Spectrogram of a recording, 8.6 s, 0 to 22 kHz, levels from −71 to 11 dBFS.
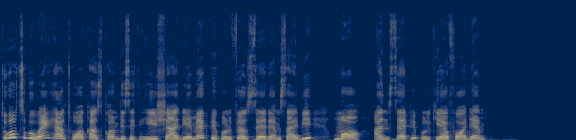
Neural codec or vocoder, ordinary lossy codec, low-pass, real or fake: none; none; none; real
